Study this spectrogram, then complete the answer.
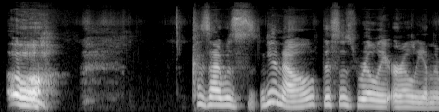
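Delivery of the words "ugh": loud reluctant groan of "ugh"; sharp loud disgusted ugh. Retold or imitated. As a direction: groan it out in dread. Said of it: "And I'm like".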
